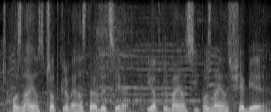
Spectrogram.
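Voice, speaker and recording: A man's voice: medium pitch, fairly even intonation, fast talker, creaky. Thoughtful man over folk music. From Poland. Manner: thoughtful, listing ideas in long flowing clauses. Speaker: percussionist, interviewee. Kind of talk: interview.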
